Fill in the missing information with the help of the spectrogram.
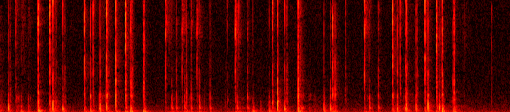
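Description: Long acrylic nail tips type on the bare plastic keys of a MacBook Pro backlit keyboard set in an aluminum body. The result is a rapid, uneven run of short, dry clicking taps with bright edges and almost no ring.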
